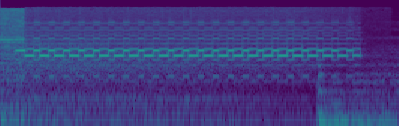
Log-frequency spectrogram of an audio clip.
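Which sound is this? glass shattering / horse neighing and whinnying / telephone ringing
telephone ringing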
